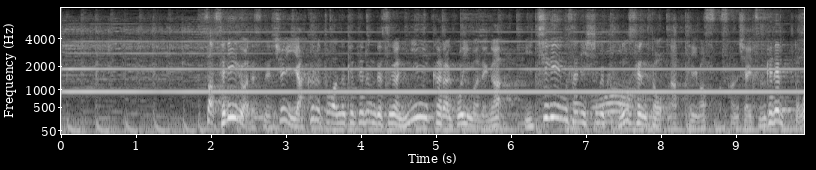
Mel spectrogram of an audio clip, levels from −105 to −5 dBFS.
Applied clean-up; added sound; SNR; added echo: none; Wind instrument, woodwind instrument; 5 dB; reverberation time 1.7 s.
